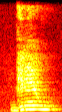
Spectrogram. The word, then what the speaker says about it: Greu: How's it pronounced? Greu.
